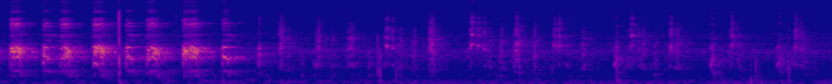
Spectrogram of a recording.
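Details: Chukar partridge calling in fast repeated clucking notes, loud at first and then fading into softer, more scattered chuks over the following seconds.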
